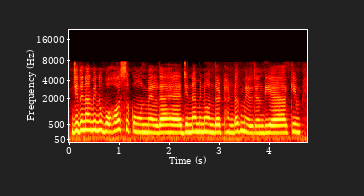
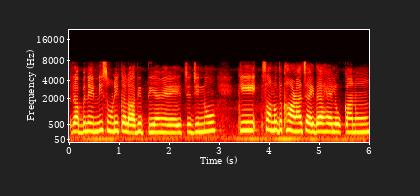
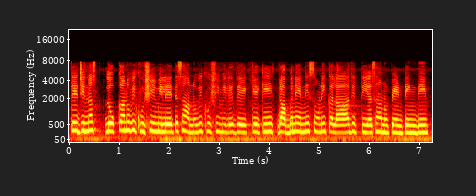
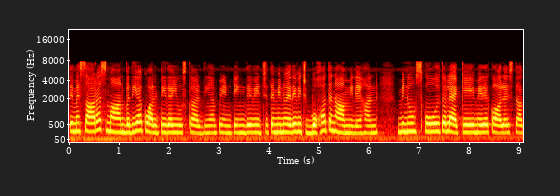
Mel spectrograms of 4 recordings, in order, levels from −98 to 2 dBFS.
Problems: constant background noise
